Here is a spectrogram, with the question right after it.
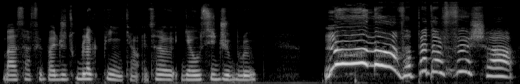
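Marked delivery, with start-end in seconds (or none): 3.2-5.1 « non, non » crié très aigu et très fort; cri d'alarme. Real, not acted. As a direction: crie pour arrêter le chat. Le chat va dans le feu. (crie au chat de ne pas aller dans le feu, cri paniqué très aigu)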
